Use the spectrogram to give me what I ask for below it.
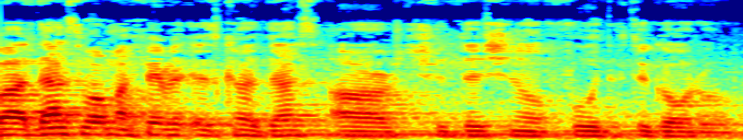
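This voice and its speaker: The voice moves at a moderate pace with ordinary pitch variation, with audible room echo and noticeable background noise. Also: man. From US, moved from Russian-speaking country at six. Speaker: restaurant co-owner. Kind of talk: interview. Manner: halting, repeats words.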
